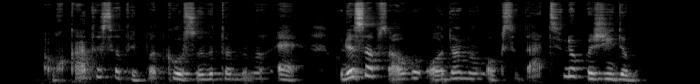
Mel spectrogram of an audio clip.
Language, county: Lithuanian, Šiauliai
